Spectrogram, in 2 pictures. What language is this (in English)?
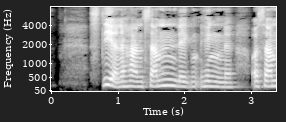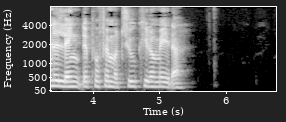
Danish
